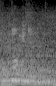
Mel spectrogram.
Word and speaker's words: Nottingham: had to say that not say Nottingham like an American Nottingham so uh tell me what it was like growing up in say like notum notum yeah how you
